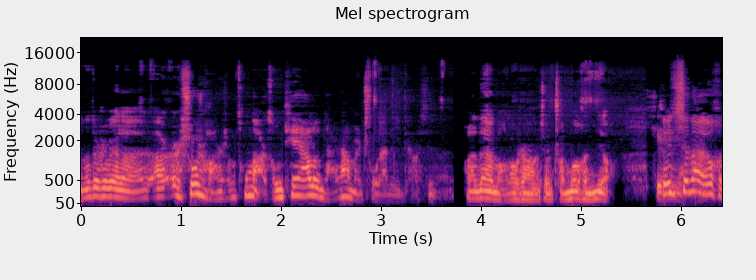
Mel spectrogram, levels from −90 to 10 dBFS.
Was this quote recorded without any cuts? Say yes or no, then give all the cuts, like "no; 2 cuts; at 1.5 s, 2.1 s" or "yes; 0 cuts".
no; 1 cut; at 3.7 s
